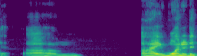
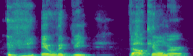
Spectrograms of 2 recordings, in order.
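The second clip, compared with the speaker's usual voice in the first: laughing; 4 semitones higher, slower than usual. Real, not acted. Laughing at his own joke.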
